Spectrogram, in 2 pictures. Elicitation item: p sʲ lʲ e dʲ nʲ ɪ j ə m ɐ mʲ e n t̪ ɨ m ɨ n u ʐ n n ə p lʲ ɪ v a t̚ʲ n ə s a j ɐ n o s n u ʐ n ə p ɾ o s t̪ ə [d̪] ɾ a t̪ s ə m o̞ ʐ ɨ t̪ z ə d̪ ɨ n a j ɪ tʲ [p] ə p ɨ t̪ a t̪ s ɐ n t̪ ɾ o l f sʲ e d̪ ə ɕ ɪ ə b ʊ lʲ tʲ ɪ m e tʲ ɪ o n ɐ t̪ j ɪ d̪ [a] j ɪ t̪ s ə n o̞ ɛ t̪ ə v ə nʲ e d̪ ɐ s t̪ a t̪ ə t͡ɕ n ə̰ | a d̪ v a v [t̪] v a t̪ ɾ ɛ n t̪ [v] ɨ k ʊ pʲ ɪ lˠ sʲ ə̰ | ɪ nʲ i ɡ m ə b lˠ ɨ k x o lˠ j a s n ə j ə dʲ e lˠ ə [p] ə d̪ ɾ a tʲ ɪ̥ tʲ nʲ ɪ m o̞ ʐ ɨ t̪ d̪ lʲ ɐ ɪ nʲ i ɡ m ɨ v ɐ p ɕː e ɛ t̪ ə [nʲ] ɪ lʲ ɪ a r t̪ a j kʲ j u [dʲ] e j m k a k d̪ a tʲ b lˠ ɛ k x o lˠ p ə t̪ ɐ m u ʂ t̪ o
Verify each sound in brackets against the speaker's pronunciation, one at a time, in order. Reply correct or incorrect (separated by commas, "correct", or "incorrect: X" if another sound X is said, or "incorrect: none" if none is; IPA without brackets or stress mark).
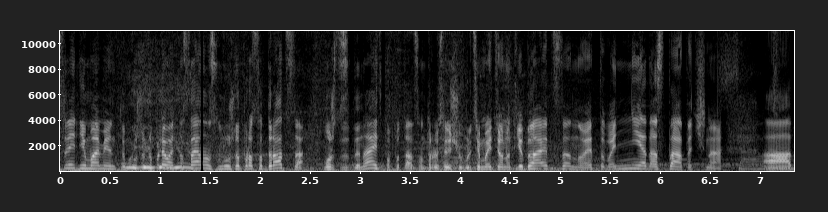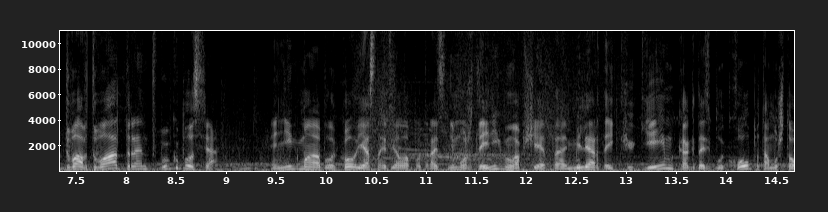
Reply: correct, correct, correct, incorrect: d̪, correct, correct, incorrect: mʲ, incorrect: ɡʲ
